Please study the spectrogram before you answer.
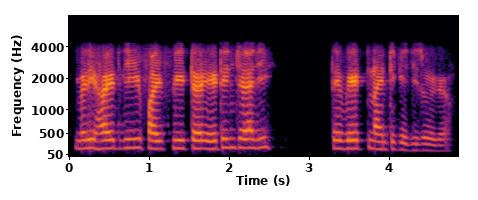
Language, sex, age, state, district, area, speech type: Punjabi, male, 30-45, Punjab, Kapurthala, urban, conversation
